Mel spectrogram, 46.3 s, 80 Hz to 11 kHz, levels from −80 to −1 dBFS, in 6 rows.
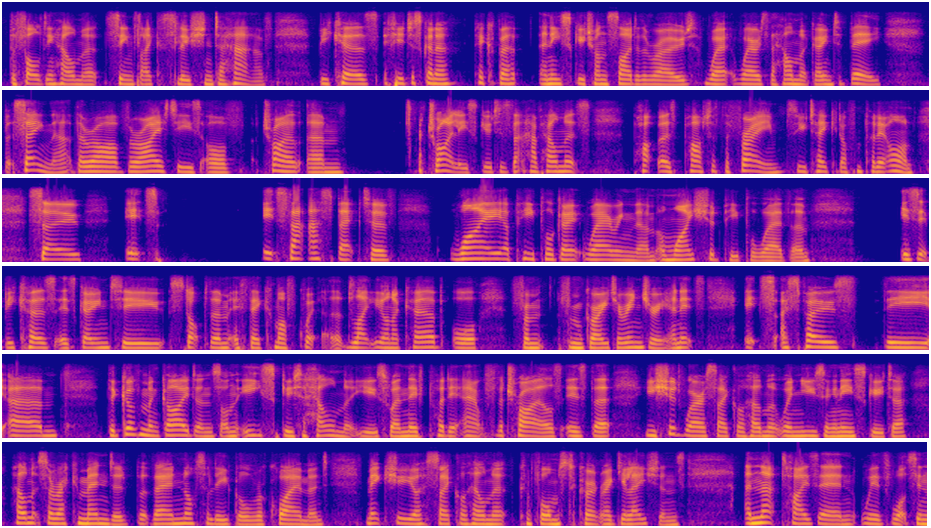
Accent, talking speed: British, 205 wpm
